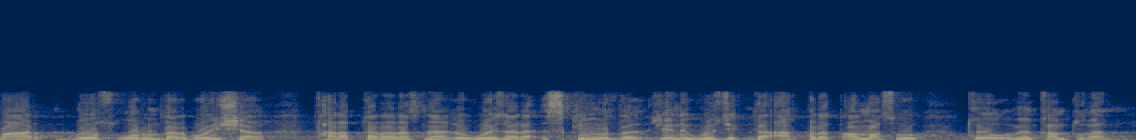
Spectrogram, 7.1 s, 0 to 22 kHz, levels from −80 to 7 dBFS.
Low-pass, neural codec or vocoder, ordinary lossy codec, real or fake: none; codec, 16 kHz, 8 kbps, FunCodec, trained on LibriTTS, 25 frames a second; none; fake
